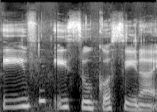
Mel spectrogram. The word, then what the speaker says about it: Eve y su cocina: business called, and I'm going to let you pronounce that because that's a little tongue twister for me. It's Eve y su cocina, Eve in her kitchen.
